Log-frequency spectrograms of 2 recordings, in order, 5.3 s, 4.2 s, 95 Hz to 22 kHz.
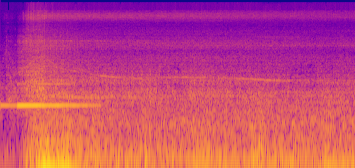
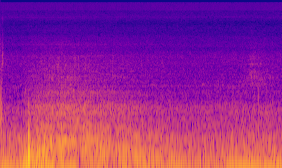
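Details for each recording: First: Old GMC Sierra cold start on a 47°F morning: slow, labored cranking that drags before the engine catches; owner suspects the battery; slow cranking on cold start. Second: Old GMC Sierra V8, about 224,000 miles, cold 47°F morning, slow cranking from weak battery: steady, even low idle rumble with no knocks, ticks or misses; engine still runs fine.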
